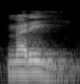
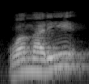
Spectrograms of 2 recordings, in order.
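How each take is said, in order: First: مري ending on a doubled y, no glottal stop; مري softened; hamza dropped. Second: ومريء said with a clear glottal stop at the end; ومريء with the hamza kept; full hamza. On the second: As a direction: hit the final hamza. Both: Shown as a demonstration. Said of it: "يعني ألفظها هكذا".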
